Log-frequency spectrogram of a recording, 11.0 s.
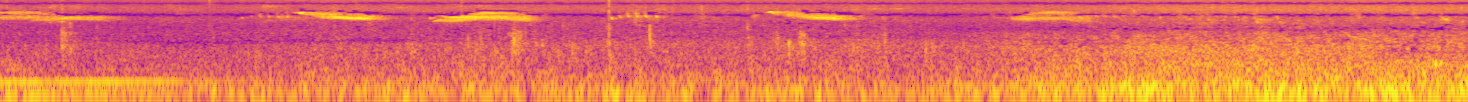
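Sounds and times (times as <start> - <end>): bird calls: 0.0 - 0.9, 1.8 - 5.0
faint low rumble: 0.0 - 11.0.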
